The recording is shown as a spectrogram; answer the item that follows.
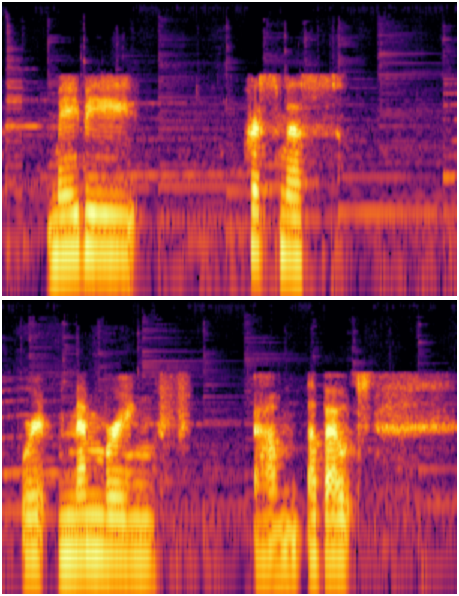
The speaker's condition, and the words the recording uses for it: Aphasia. To talk about something that I know pretty well, and my aphasia is getting a lot better.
